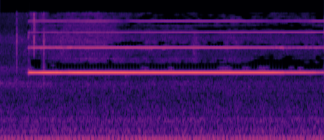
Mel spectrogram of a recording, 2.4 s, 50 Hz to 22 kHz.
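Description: Warning buzzer in the cab of a Liebherr LTM1090 crane sounding one steady high beep that starts a moment in, while the rear axle suspension is being lowered. Under it runs the steady low drone of the idling crane engine.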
